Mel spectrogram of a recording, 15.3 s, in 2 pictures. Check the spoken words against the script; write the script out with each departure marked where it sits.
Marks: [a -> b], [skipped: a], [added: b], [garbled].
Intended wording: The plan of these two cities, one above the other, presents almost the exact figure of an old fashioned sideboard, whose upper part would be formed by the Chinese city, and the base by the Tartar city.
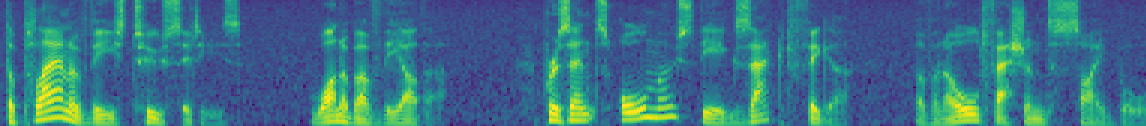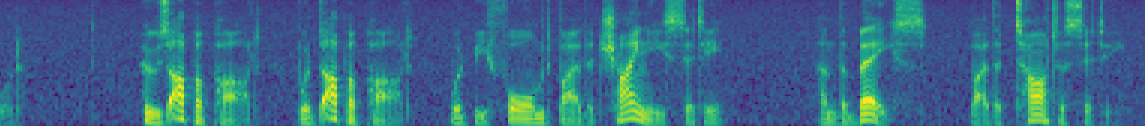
The plan of these two cities, one above the other, presents almost the exact figure of an old fashioned sideboard, whose upper part would [added: upper part would] be formed by the Chinese city, and the base by the Tartar city.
